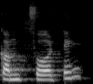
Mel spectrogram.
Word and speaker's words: comforting: It's just that some minor pronunciation mistakes, like comforting. So try to pronounce the F properly.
